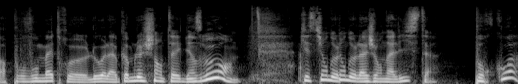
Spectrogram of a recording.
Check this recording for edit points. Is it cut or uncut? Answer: cut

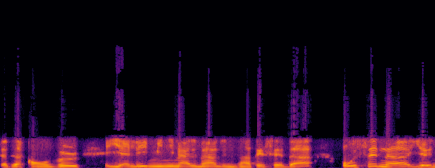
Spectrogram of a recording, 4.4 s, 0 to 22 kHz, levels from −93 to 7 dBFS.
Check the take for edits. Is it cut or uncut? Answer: cut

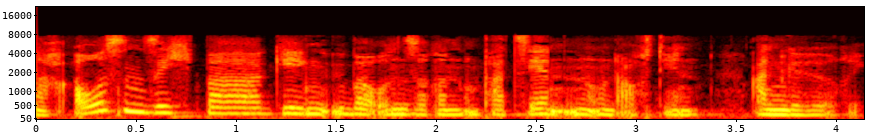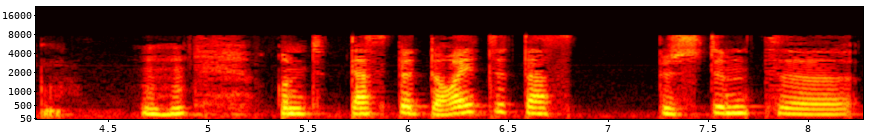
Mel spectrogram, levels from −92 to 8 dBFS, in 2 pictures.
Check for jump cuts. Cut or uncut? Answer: cut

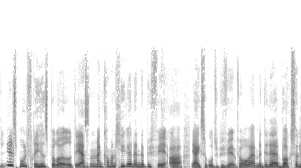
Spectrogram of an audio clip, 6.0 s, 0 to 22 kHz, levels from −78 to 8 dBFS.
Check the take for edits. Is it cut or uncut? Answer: cut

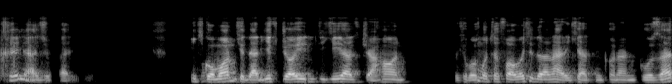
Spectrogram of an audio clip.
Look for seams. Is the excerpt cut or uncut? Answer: cut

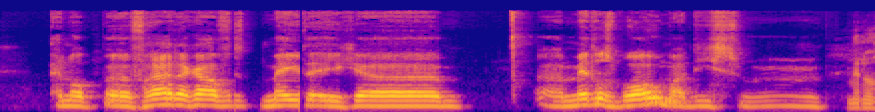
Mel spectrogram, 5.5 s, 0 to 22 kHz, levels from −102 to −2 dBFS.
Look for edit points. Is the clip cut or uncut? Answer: cut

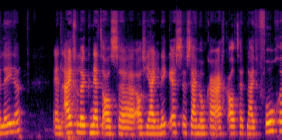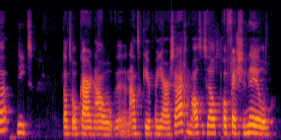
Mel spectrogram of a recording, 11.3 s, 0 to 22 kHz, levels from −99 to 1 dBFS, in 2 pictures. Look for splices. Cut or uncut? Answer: uncut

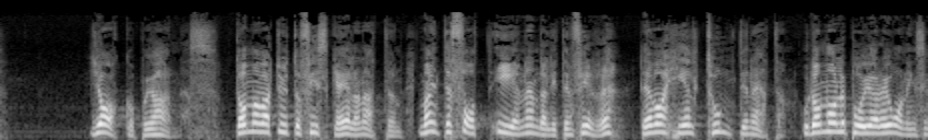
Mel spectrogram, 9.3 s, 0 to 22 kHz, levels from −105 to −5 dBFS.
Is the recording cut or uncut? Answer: cut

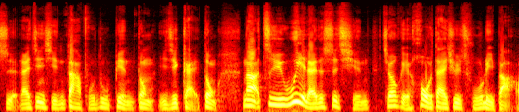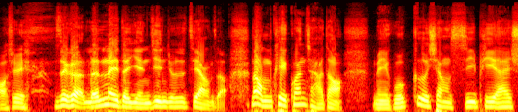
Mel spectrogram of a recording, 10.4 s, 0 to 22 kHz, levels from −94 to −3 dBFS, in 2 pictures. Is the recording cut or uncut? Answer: uncut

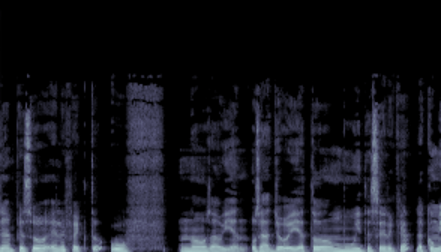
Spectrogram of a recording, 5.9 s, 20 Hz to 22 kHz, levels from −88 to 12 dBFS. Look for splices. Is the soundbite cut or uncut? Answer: uncut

